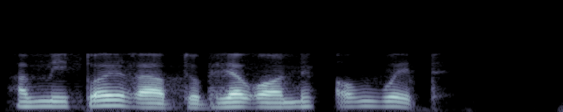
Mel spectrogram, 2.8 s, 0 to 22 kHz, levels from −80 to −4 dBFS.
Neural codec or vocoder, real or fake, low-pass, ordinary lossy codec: codec, 16 kHz, 0.5 kbps, FunCodec, trained on LibriTTS, 25 frames a second; fake; 3.6 kHz; AAC, 24 kbps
